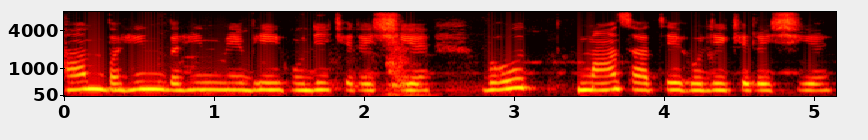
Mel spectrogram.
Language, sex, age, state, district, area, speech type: Maithili, female, 18-30, Bihar, Muzaffarpur, rural, spontaneous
